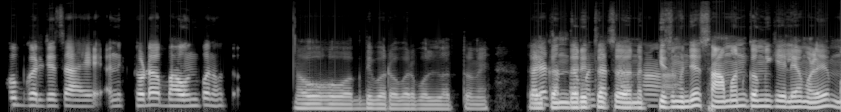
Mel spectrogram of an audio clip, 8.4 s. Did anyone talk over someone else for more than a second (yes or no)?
yes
